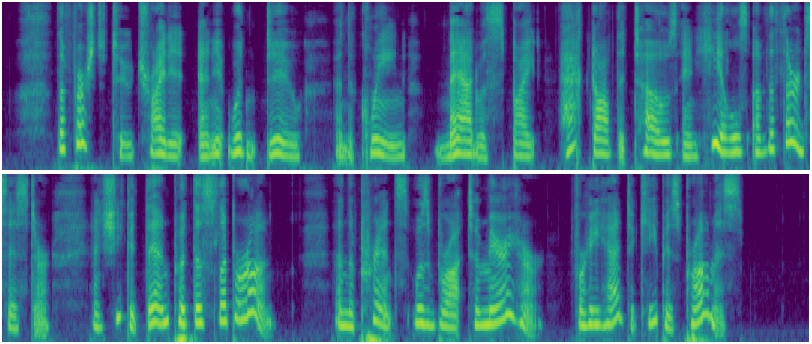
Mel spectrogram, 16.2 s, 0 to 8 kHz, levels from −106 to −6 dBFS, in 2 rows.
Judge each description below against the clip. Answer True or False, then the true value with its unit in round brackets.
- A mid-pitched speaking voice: False (220 Hz)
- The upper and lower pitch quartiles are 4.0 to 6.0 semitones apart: True (4.3 semitones)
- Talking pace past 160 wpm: True (180 wpm)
